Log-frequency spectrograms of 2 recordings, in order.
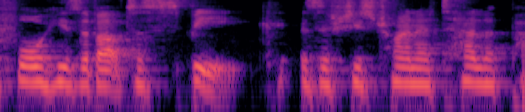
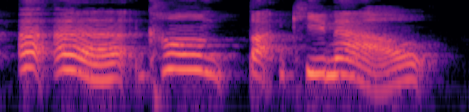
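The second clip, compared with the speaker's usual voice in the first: high-pitched, louder mock refusal; Seth Rogen; 8 semitones higher, 5 dB louder than usual. Celebrity withdrawing support from Danny, high mock refusal. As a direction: imitate a celebrity backing away, amused and exaggerated. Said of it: "He's like".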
